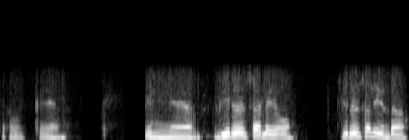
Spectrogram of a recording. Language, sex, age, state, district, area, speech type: Malayalam, female, 30-45, Kerala, Palakkad, urban, conversation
